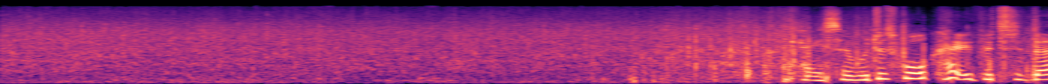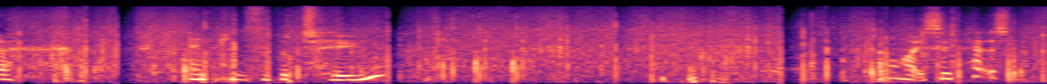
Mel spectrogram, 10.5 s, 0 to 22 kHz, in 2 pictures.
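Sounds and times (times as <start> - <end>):
rain falling outdoors: 0.0 - 10.4
speech: 4.0 - 7.5, 9.8 - 10.4.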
